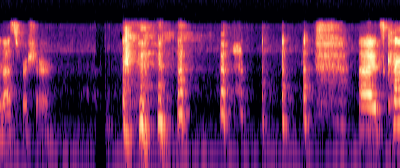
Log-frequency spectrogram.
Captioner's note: all laughing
